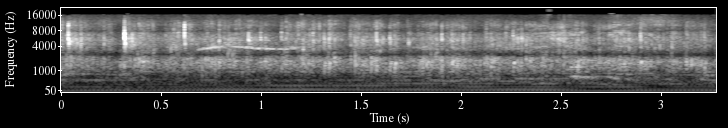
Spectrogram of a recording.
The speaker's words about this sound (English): Don't worry. They will be clapping. You will be clapping for me when I'm talking about the women. So clap for me now.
